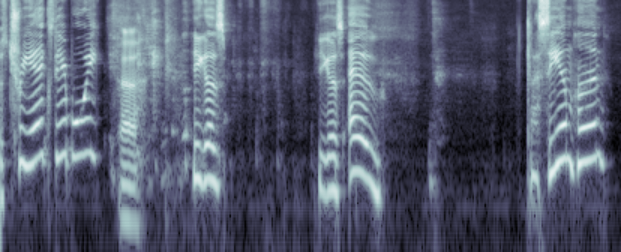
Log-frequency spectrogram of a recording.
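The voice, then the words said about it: Bad put-on Maryland accent. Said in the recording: “dumb fucking idiot from Maryland. And he has a terrible accent.”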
